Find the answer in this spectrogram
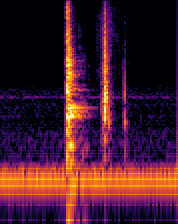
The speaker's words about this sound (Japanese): いつも聞こえるんだ。ほら、そこのドアポスト、もうすぐそこに手紙が入れられる。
